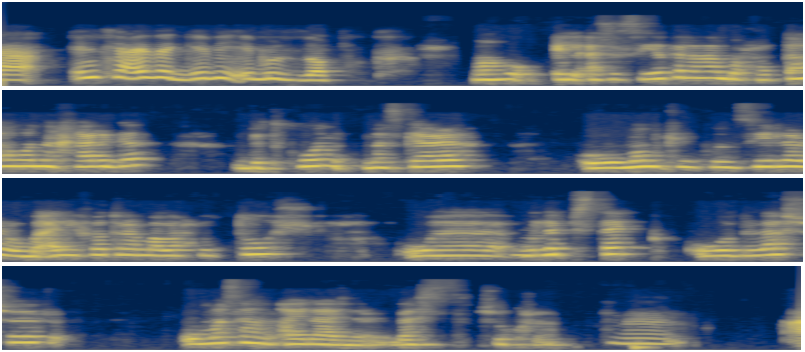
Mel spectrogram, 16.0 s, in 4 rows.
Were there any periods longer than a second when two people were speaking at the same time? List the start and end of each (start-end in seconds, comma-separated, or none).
none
